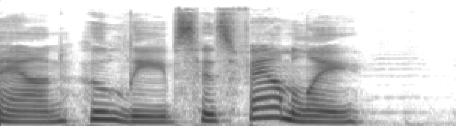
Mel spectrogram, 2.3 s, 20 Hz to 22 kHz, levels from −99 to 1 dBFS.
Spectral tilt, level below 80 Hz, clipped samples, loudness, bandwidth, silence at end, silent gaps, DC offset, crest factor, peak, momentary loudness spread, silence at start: -4 dB/octave; -60 dBFS; under 0.1%; -29 LUFS; 17 kHz; 0.45 s; none; under 0.1%; 14 dB; -16 dBFS; 5 LU; 0 s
